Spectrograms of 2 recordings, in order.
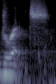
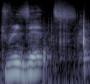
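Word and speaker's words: Drizzt: I thought it was I pronounced it drits even though that's not correct oh I was going to say that I don't know if I'm correct no it's like drizz drizz and then drizzit cuz when he comes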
